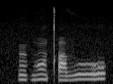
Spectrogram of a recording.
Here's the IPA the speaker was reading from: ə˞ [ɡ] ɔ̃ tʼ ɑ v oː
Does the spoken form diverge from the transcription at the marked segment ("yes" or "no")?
no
